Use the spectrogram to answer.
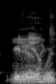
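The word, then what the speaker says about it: Demeo: You have Demio, is that how you pronounce it? Yep, Demio.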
